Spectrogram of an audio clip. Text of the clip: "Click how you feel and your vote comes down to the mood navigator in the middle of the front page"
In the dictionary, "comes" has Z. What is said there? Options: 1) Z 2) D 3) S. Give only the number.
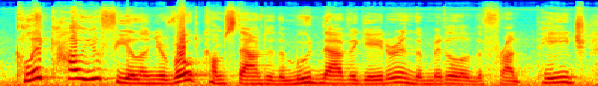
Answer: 1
